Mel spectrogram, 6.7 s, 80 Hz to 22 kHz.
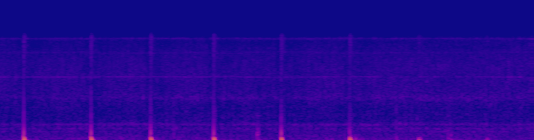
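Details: Sharp regular taps at about 70 a minute that fade and drop out as a blood pressure cuff deflates, from a recording played in a first-aid class; students place the first sound around 130–140 mmHg; Korotkoff sounds.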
